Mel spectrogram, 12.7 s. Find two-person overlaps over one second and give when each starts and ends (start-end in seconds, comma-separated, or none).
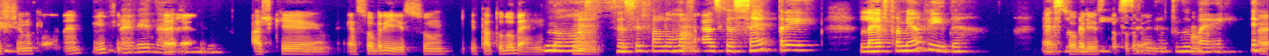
10.4-12.1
